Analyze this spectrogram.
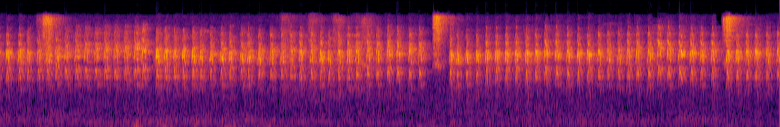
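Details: Sooty-headed bulbul giving its 'geberan' song. A fast, even buzzy chatter is broken by a few sharp high upslurred notes, and the rhythmic pulsing continues throughout.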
